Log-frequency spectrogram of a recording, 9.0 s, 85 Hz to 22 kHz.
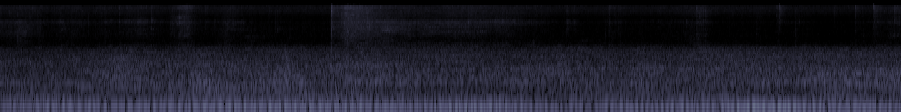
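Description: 2008 Subaru Legacy 2.5i's flat-four engine idling steadily, a low even rumble heard from underneath the car.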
